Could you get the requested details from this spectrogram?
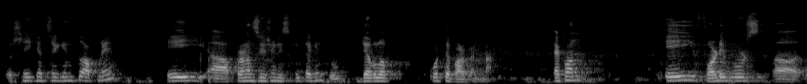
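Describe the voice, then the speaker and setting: A man giving an unscripted English pronunciation lesson, mixing two languages, pausing often with fillers and correcting himself. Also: mid-range voice, slight background noise. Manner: hesitant, many fillers and self-corrections. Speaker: English teacher.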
